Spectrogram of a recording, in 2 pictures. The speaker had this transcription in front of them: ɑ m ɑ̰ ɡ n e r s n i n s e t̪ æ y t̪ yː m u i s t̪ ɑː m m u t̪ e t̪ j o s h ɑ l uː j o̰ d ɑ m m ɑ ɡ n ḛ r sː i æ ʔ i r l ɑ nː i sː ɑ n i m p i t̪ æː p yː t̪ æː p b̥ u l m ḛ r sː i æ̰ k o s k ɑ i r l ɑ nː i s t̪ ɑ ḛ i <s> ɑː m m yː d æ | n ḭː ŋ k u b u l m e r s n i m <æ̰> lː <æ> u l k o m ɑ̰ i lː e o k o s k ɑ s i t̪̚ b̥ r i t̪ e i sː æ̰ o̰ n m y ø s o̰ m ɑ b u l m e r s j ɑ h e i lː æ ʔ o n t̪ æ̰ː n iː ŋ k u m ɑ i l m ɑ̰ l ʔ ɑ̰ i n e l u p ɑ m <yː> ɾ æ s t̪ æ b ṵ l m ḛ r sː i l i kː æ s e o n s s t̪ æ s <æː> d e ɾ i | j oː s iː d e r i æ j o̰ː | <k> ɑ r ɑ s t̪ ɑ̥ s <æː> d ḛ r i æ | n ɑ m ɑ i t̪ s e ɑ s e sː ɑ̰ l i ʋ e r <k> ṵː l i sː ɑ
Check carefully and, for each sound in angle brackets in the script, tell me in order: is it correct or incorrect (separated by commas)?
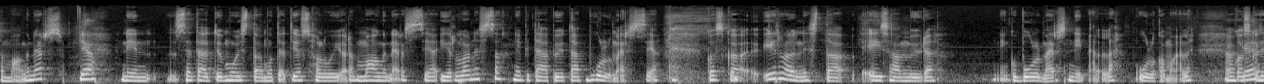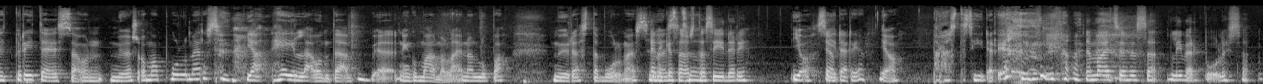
correct, incorrect, correct, correct, incorrect, incorrect, incorrect, incorrect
